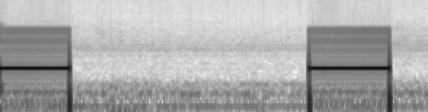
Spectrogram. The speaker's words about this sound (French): Ça, c'est parce que le téléphone sonne. Ça sonne occupé, ça. Non, ça sonne, c'est écrit ringing. Ah, ok.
